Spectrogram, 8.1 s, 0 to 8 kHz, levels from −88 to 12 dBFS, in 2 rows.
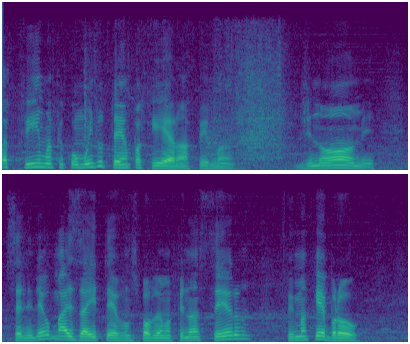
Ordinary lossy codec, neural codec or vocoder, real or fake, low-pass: AAC, 48 kbps; none; real; 7.2 kHz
